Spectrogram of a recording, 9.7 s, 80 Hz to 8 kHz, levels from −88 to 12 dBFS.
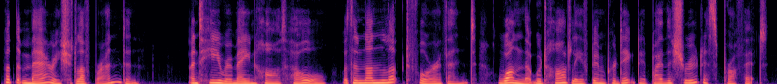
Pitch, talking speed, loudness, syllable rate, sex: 200 Hz, 160 wpm, -18 LUFS, 4.7 syllables/s, female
